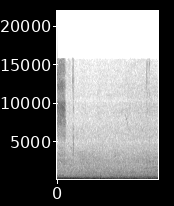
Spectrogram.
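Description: Steady low rumble of road traffic, with a vehicle engine running nearby, starting with a brief click.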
